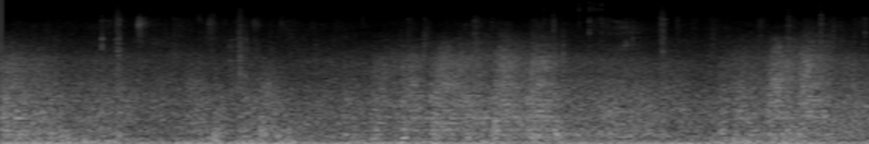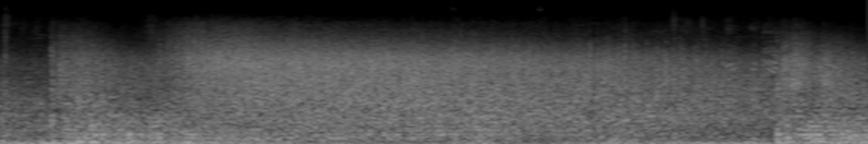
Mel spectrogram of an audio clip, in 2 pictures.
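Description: Fireworks going off from the sides of a skyscraper: a continuous barrage of rapid bangs over a steady low rumble, growing denser and higher-pitched for a few seconds past the middle.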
